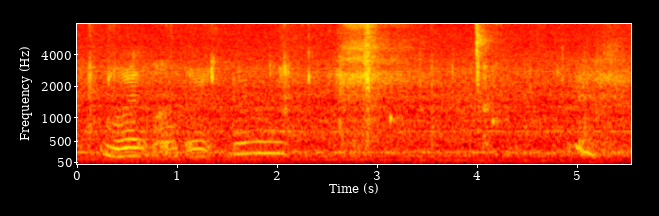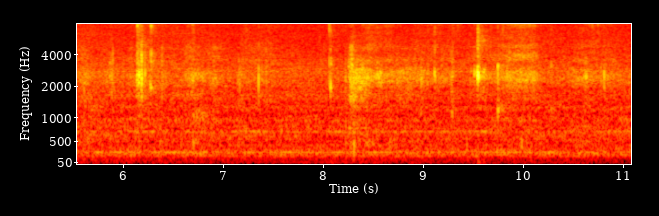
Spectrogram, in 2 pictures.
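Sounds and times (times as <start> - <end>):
person chewing: 1.3 - 11.0
wet mouth clicks: 4.0 - 4.2.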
